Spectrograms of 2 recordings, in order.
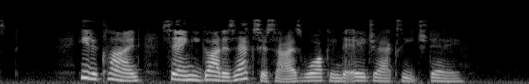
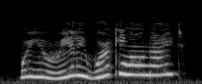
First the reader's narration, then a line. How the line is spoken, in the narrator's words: Jill asked in a worried voice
